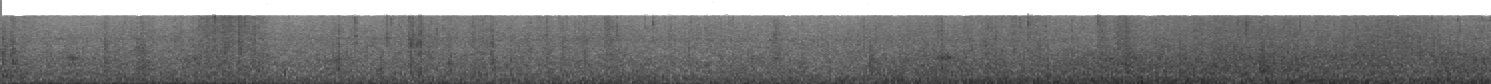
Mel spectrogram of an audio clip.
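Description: A boat in a video game running flat out in high gear, with a steady broadband engine roar mixed with water and wind rush, constant and fairly loud throughout.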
